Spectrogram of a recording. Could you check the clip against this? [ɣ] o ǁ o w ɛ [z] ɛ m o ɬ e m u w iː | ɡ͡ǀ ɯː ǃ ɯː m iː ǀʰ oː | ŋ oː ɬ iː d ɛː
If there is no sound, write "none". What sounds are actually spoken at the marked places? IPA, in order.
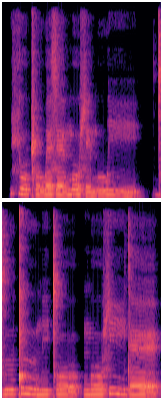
ç, z

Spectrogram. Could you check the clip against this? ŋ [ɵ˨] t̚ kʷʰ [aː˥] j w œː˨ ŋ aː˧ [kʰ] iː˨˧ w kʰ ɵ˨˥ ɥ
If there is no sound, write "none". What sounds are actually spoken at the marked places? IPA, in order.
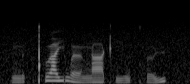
ɵ˨, aː˥, kʰ

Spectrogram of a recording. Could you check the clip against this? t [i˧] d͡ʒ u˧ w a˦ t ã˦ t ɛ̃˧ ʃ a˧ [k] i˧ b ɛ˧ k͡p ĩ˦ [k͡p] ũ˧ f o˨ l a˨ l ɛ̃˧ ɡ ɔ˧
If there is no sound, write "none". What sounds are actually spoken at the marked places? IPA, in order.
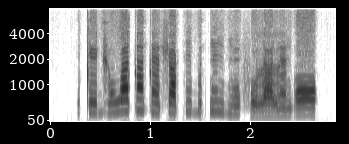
e˧, k, ɡ͡b

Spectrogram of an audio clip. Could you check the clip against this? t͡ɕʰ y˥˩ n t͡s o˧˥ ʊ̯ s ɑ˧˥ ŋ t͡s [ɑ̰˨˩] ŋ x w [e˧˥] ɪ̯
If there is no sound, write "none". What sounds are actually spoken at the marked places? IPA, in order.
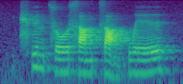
ɑ̰˨˩, e˧˥

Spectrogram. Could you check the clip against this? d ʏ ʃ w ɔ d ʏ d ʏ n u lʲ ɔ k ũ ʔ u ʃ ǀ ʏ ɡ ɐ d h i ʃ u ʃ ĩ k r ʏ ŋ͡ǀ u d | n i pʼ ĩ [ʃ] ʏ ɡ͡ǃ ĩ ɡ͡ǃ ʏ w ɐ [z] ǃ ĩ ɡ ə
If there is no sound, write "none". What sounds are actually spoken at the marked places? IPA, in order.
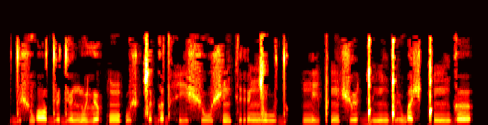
ʃ, ʃ

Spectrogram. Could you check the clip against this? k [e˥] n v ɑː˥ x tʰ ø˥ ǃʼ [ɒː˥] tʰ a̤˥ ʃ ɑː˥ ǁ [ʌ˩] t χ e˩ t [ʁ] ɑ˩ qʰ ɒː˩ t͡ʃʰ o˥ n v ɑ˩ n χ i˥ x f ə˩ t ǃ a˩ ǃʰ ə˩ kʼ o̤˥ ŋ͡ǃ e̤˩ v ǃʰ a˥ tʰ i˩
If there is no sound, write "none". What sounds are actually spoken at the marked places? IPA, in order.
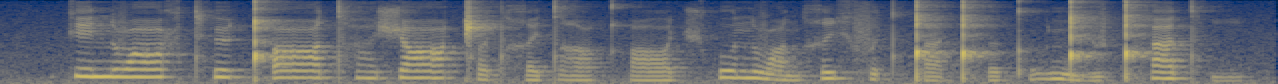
e˥, ɑː˥, ʌ˩, ʁ

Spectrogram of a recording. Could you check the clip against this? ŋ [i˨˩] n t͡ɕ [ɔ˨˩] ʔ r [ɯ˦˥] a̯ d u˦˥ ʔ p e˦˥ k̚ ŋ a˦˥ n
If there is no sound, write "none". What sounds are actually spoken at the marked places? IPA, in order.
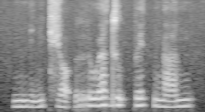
i˩˦, ɔ˨˩, u˦˥

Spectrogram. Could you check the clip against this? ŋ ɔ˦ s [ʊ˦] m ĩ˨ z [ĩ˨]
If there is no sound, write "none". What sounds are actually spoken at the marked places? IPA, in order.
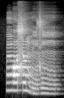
ʊ˦, ĩ˨

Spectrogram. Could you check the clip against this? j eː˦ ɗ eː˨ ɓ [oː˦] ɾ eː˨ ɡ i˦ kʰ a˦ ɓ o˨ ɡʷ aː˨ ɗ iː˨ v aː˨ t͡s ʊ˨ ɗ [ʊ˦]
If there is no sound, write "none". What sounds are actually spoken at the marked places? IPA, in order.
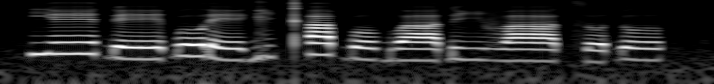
o˦, ʊ˦

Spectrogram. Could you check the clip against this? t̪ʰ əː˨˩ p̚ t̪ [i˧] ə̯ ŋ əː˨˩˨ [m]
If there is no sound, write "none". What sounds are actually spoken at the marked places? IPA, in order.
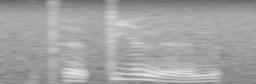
i˧, m

